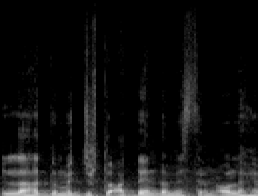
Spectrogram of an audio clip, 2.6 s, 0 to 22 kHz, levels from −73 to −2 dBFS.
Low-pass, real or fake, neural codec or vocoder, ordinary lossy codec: none; fake; codec, 44.1 kHz, 7.8 kbps, Pupu-Codec; none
